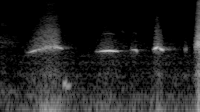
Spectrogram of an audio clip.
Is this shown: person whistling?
yes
